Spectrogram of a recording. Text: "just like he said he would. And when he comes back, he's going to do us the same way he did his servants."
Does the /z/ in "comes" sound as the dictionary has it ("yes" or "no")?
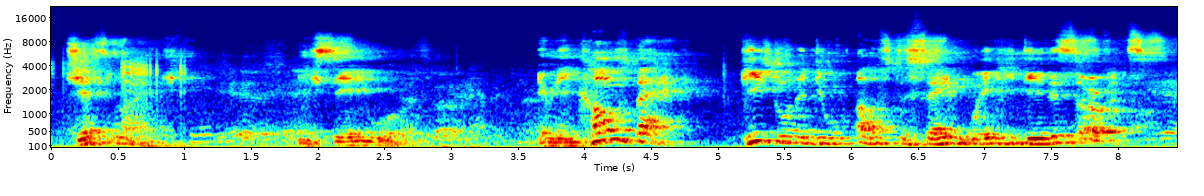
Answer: yes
